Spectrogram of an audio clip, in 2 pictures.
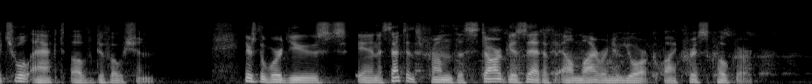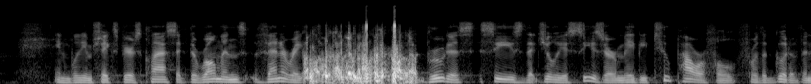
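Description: A speech recording, carried as wideband HD Voice whose clean sound fits AMR-WB at around 12.65 kbit/s, with two faults. From 3.92 to 9.39 s, two devices on the same call share a room, so one microphone picks up the other's playback and no echo canceller removes it. This feedback echo between two devices returns each stretch of speech about a fifth of a second later, thinner and ringing, peaking at about -19 dB below the speech. From 11.13 to 12.31 s, the receiver unpacks the codec frames differently from the sender, which points to octet-aligned AMR being read as bandwidth-efficient. This codec payload misread turns the speech into garbled noise and warble that barely follows it.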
